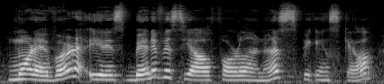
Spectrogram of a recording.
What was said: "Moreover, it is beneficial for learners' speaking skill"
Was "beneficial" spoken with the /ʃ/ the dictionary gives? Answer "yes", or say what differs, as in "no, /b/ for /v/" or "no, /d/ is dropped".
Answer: no, /s/ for /ʃ/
